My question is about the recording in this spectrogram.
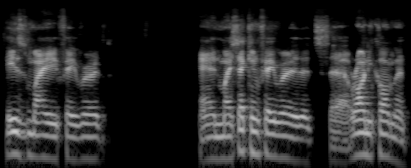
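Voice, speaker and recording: A man, answering interview questions in a halting, casual way with many fillers and soft laughs. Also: fairly low pitch, flat delivery, vocal fry. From Iraq. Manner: halting, lots of "you know" and "like", laughs softly. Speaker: guest, bodybuilder.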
